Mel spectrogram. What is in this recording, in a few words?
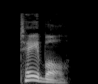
"table", us male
